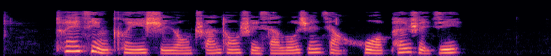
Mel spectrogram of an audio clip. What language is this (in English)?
Chinese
